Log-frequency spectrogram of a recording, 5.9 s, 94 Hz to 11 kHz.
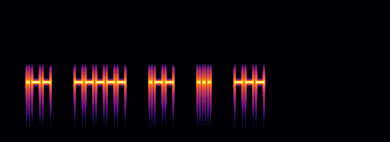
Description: Morse code, heard as a keyed tone, about 31 wpm, spaced as for 17 wpm, 700 Hz. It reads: W0WSO
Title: USA Call Signs - 5 Characters - 3x Character Spacing - 30wpm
